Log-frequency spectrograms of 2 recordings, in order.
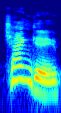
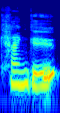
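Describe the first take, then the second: First: The word begins with a ch sound. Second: The word begins with a hard k sound. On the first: It follows the local reading of the letter. The speaker calls it right. "so C's here are chas, cha" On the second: It is read as an English speaker would read it. The speaker calls it wrong. "it reads Canggu if you're um uh, British"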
